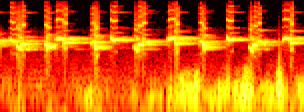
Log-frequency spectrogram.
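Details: Yellow-vented bulbul delivering fast ropel song to encourage other bulbuls to sing: clear liquid whistles, each dipping then rising, repeated rapidly and loudly, some low rumbling noise beneath.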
